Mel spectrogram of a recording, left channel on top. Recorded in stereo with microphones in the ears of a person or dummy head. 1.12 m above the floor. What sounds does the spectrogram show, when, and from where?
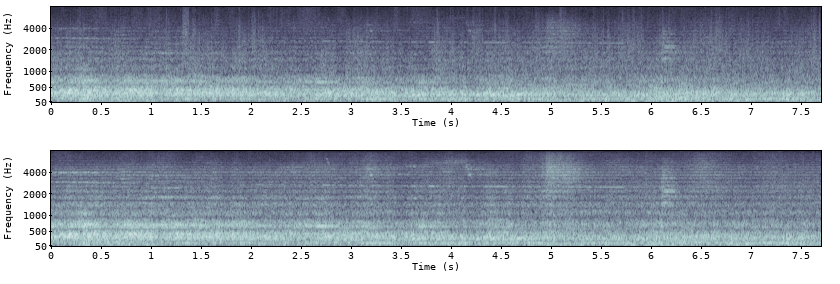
0.0 s an aircraft: 50° right (ahead or behind)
